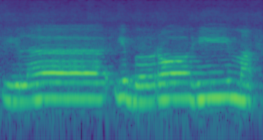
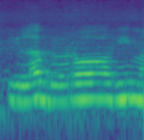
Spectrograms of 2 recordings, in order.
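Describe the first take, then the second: First: The i of Ibrahim is pronounced clearly. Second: The i of Ibrahim merges into ila. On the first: The speaker calls it right. "Ibrahim itu tetap jelas Ibrahim" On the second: The speaker calls it wrong. "bukan ila Ibrahim, bukan seperti itu"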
